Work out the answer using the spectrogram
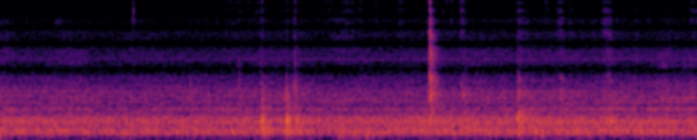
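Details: Home heat pump air handler running in heating mode, measured at the supply ductwork: steady, even rush of air from the blower with a few light clicks nearby, no rattles or rubbing. Normal air handler running.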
